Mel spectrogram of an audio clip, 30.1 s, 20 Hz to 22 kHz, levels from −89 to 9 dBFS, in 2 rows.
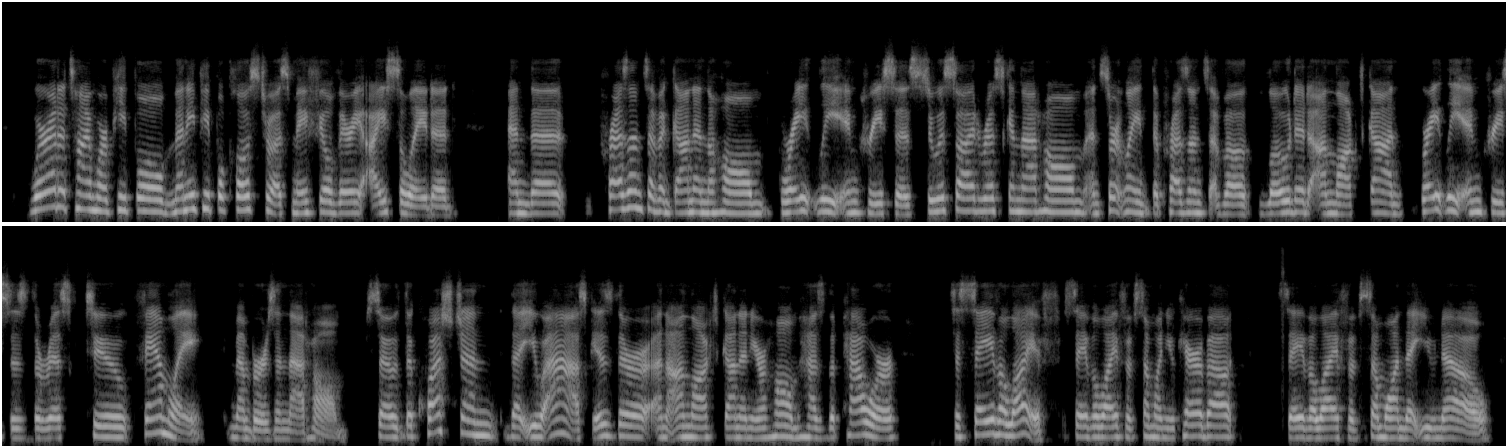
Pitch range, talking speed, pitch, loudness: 180-220 Hz, 175 wpm, 195 Hz, -27 LUFS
